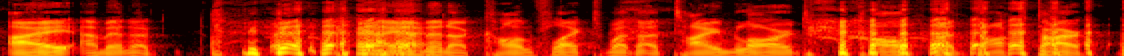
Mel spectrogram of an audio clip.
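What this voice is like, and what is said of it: Northern Irish Dalek voice. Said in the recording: “doing Irish accents ... Like Northern Irish Dalek.”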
